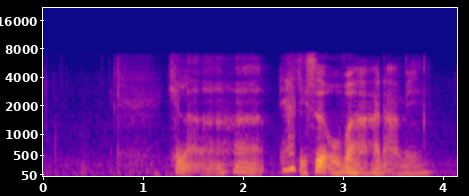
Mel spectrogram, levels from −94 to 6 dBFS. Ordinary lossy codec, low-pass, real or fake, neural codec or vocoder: none; 7.2 kHz; fake; vocoder, 44.1 kHz, 128 mel bands, Pupu-Vocoder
